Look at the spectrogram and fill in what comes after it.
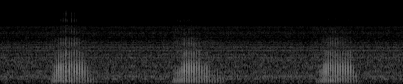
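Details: A boy snoring; three rattling, fluttering snores about 1.3 seconds apart over a steady low hum.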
